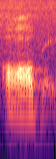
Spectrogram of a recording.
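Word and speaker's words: Albee: was also they were alz and he obviously pronounces her Alby and he will correct you if you mispronounce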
